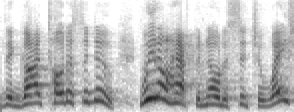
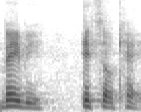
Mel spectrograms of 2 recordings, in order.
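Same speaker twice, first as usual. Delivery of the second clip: soft, low, hushed reassurance; tender comfort; 7 semitones lower, 8 dB quieter than usual. Retold or imitated. Someone comforting a woman through life, soft and low. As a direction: hush it gently like a comforting hug. Voicing comfort, women understand.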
